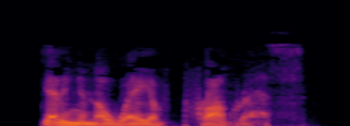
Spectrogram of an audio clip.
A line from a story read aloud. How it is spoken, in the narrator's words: Anne said bitterly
